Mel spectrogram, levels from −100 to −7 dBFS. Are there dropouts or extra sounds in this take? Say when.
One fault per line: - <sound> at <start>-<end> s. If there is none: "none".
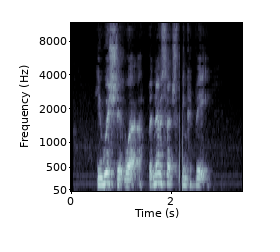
- dropout at 2.2-2.2 s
